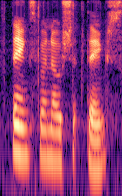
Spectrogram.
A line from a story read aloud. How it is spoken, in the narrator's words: Lily says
